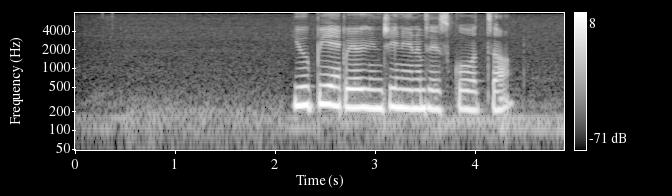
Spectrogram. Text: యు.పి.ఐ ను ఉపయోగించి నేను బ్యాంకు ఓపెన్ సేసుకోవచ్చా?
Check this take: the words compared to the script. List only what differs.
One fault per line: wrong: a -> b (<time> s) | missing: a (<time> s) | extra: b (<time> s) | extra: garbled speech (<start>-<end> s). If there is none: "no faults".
missing: ను (2.6 s)
missing: బ్యాంకు ఓపెన్ (3.5 s)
